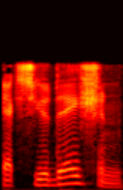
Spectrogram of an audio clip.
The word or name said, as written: exudation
